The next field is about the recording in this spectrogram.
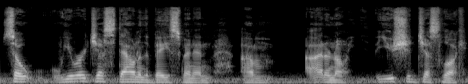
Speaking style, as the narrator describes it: Steven stammered out

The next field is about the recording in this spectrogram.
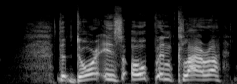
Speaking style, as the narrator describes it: Dot screams

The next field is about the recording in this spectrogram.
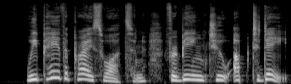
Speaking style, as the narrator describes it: he cried

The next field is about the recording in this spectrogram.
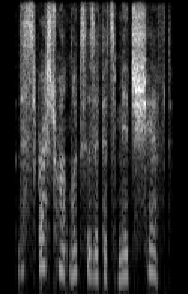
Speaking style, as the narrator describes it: Sal whispered to Asante

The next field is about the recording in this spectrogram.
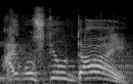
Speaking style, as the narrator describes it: Gilgamesh cried

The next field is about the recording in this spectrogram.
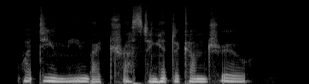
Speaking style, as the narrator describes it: she asked, hardly above a whisper

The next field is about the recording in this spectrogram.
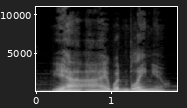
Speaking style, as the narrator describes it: I nervously chuckled and just replied with

